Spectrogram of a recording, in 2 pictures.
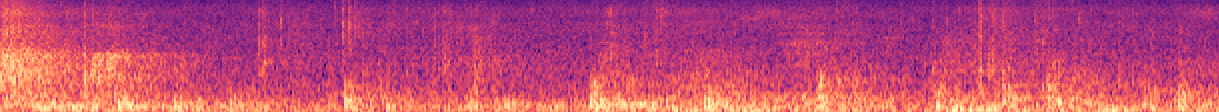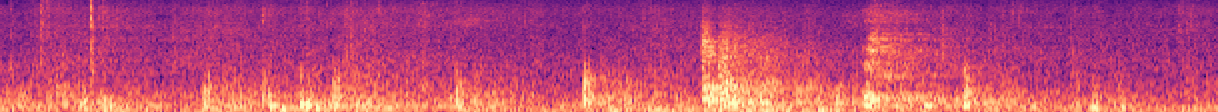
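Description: Footsteps knock on a wooden stage in a large echoing hall.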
